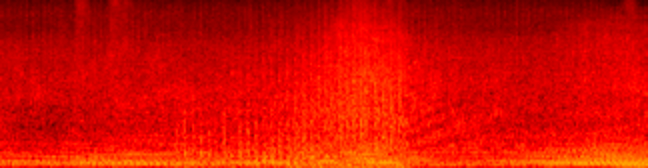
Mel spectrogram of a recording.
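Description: Sound-effect WWII piston-engine fighters running with rapid gunfire, swelling to a rushing peak three to four seconds in as the planes meet head-on.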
